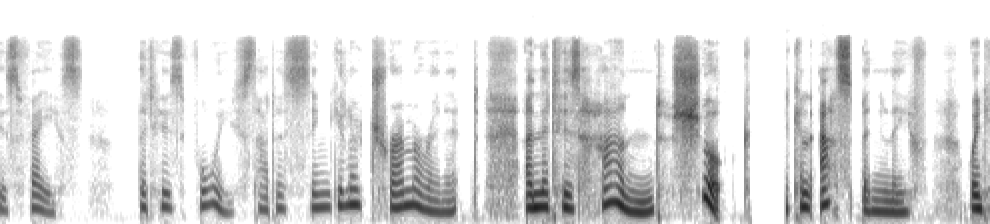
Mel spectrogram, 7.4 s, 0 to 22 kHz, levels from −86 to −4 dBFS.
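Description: At 2.52 s and again at 3.54 s the speech jumps louder, by about 8 dB and then about 4 dB, the microphone volume stepped up as the input level was raised. Unlike a compressor or gate, voice and background rise together and stay raised. From 5.62 to 5.90 s the speech drops out for about 280 ms, then resumes. This is a playback stall, likely the player starving for data, heard as true silence rather than the noise or repeated fragments of packet loss.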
